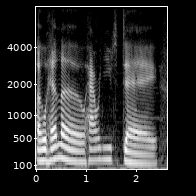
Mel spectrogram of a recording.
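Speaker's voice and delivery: put-on flamboyant, effeminate voice. Retelling ordering over an intercom from the passenger seat: imitating own flamboyant effeminate voice. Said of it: "flamboyant, uh, effeminate gentleman".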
